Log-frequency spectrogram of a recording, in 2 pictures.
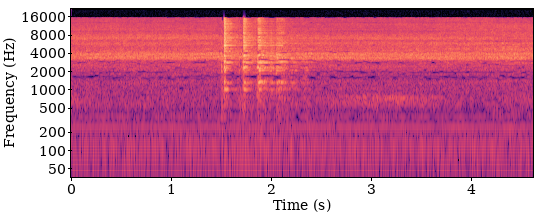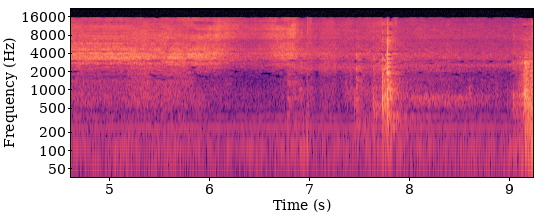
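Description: Light metallic clinks of steel parts being handled, a quick cluster about a second and a half in and a single one near the end, over a steady hum and hiss.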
